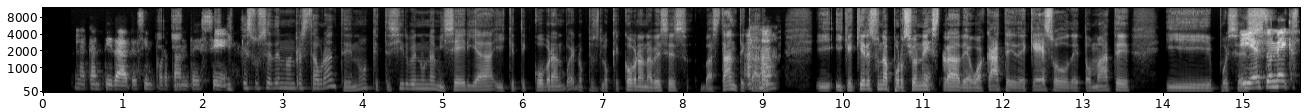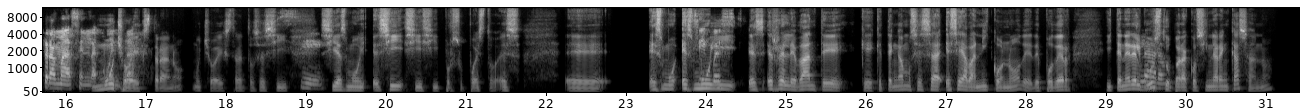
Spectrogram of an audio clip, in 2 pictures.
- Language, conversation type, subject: Spanish, unstructured, ¿Prefieres cocinar en casa o comer fuera?
- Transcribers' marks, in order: tapping; other background noise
